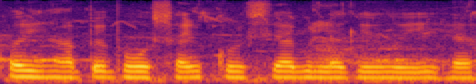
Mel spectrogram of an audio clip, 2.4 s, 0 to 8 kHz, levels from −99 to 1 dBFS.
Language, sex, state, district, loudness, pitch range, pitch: Hindi, female, Haryana, Charkhi Dadri, -16 LUFS, 160-170 Hz, 165 Hz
